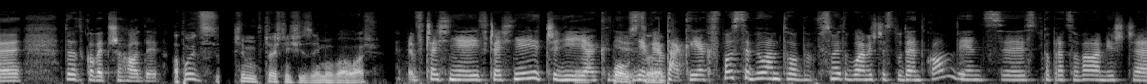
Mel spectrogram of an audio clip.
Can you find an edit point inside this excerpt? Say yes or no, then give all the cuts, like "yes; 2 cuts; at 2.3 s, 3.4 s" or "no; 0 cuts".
yes; 2 cuts; at 6.6 s, 10.4 s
